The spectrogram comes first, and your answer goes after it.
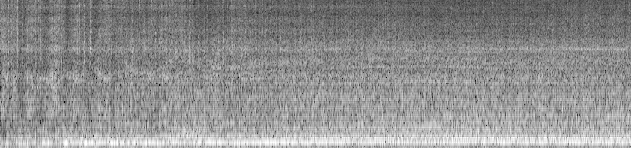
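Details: Old cold engine just started with starting spray, pedal held to avoid stalling: uneven lumpy sputtering rumble, running on about four cylinders; smooths slightly as it warms and other cylinders light.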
